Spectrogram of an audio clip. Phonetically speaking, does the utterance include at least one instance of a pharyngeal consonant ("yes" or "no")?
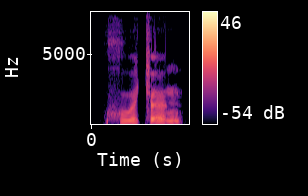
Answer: no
